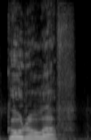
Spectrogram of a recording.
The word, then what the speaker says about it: Gonal-F: So it's Gonal-F. Is that a proper pronunciation? Very Close well enough, done.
